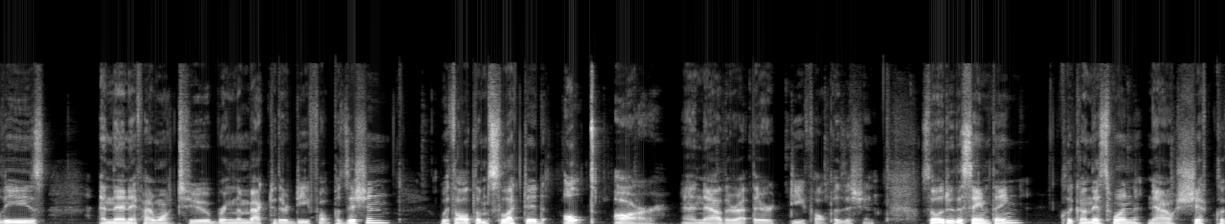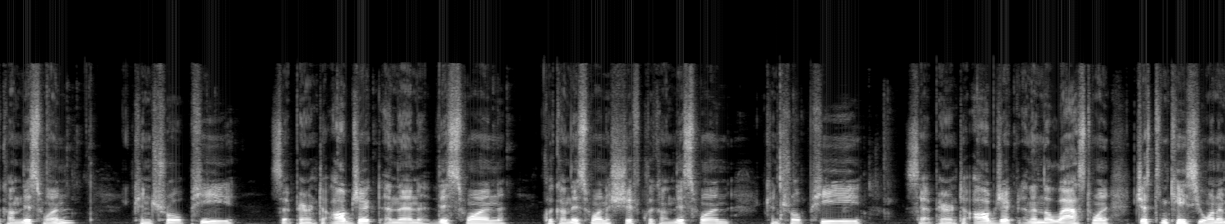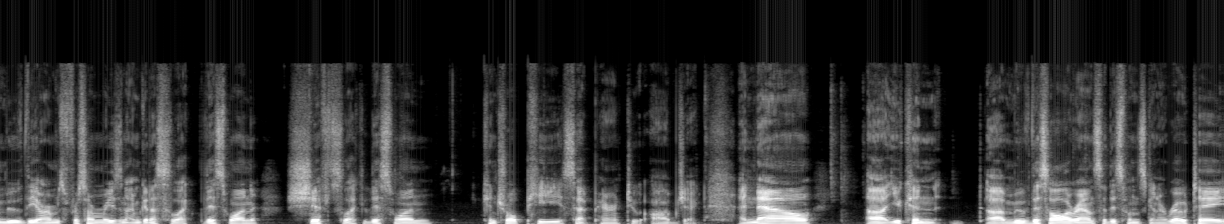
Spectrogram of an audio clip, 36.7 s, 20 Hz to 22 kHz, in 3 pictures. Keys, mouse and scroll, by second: 0.4 right click, 0.6 g, 7.2 shift+middle click, 7.7 scroll down 1, 7.9 a, 8.1-10.5 shift+middle drag, 10.5 right click, 10.9-12.2 shift+middle drag, 12.2 shift+right click, 12.6 shift+middle click, 12.9 scroll up 2, 15.5 ctrl+p, 15.7 shift+middle click, 15.9 shift+scroll up 1, 16.9 scroll up 1, 16.9 middle click, 17.2-17.9 scroll down 2, 18.1-18.8 scroll up 3, 18.8-21.8 shift+right drag, 21.8 ctrl+p, 22.1 shift+middle click, 22.6 scroll up 2, 23.0 right click, 24.8-26.4 middle drag, 26.4-31.4 right drag, 31.4 ctrl+p, 31.7 scroll down 2, 31.9 middle click, 32.4 right click, 32.6 middle click, 32.8-33.4 scroll up 2, 32.9 middle click, 33.4 r, 34.4 scroll down 2, 34.4 middle click, 35.0 scroll up 1, 35.3 r, 36.3 scroll down 2, 36.5-36.7 middle drag.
